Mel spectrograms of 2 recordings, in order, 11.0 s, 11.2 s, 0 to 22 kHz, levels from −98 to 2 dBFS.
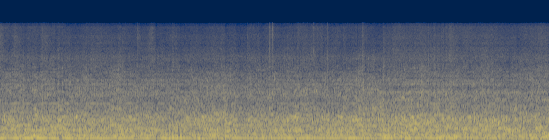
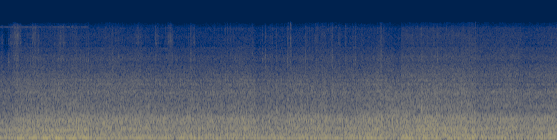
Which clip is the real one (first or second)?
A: second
